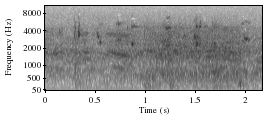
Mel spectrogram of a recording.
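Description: Arena crowd noise during live basketball play, with scattered short squeaks and thuds from the court, under a steady low hum.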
